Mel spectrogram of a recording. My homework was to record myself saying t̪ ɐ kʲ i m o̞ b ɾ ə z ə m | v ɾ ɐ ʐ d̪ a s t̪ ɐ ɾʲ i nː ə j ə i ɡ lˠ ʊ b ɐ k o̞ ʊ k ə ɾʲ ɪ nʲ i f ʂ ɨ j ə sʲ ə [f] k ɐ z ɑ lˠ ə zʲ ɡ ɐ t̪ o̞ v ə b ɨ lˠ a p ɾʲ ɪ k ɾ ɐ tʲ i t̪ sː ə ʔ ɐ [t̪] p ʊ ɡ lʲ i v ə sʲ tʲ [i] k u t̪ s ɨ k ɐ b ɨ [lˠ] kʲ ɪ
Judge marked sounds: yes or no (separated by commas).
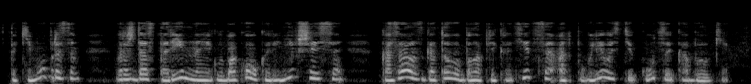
no, yes, no, yes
